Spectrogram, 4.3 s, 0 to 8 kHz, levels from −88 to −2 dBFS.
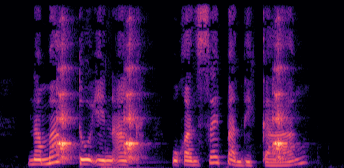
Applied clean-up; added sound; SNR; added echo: none; Bowed string instrument; -4 dB; none.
